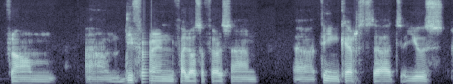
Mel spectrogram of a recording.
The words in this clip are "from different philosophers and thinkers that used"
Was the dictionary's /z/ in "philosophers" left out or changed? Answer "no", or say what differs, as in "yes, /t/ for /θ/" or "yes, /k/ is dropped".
yes, /s/ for /z/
